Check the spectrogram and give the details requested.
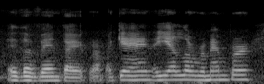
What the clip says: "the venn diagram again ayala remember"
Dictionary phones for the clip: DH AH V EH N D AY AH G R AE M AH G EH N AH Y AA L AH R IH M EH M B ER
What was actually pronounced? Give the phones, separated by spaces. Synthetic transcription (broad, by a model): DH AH V EH N D AY AH G R AE M AH G EH N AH Y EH L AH R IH M EH M B ER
